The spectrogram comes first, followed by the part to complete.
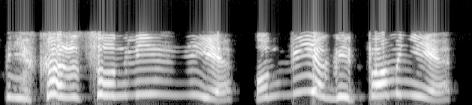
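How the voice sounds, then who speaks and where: A panicky young woman , as a woman reader puts her on, squeals in a high, swooping voice. The storybook recording is dry and a little dull. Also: very animated, a little slow, dry recording. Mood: panicked. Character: young woman terrified of insects.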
